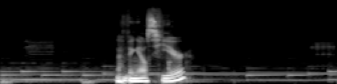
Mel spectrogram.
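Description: Blocky sheep in Minecraft bleat in two loud wavering calls at mid-clip, with a person talking quietly before and after and a steady music drone underneath.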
